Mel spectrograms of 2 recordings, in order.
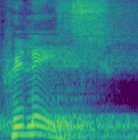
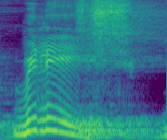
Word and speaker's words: village: We usually say village, but it is not village. The correct pronunciation of this word is village. Village. So here A is pronounced as E.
